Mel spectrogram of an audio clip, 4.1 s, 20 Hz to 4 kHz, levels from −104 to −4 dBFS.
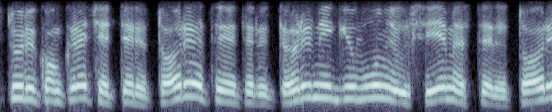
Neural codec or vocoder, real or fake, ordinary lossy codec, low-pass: none; real; Opus, 32 kbps; 3.6 kHz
